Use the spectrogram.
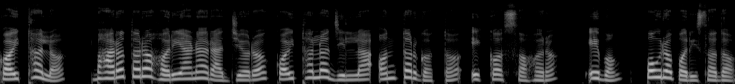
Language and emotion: Odia, neutral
